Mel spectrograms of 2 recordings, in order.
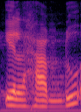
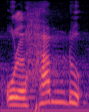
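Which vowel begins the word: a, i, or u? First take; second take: i; u. First: The word begins with an 'i' vowel. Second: The word begins with a 'u' vowel.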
